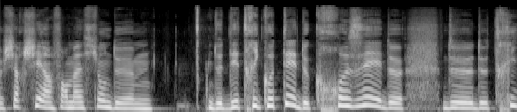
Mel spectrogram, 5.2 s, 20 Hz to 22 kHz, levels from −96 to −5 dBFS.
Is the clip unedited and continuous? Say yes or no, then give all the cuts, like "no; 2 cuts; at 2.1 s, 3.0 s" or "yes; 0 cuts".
yes; 0 cuts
